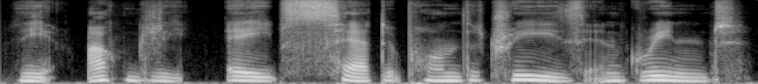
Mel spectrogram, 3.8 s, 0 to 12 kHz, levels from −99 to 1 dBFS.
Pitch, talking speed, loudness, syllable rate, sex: 155 Hz, 140 wpm, -20 LUFS, 3.6 syllables/s, female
